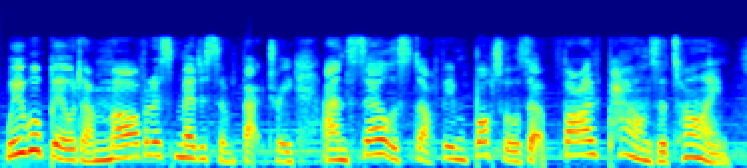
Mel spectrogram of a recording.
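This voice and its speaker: A woman voicing a wildly excited, impatient father with grand schemes in a children's audiobook, emphatic and urgent. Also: mid-range voice, normal speed, close to an everyday voice. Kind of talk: audiobook character voice for children's story. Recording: muffled audio with music behind.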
